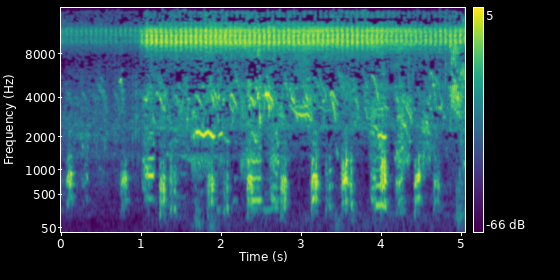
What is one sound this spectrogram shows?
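Chicks peep loudly and rapidly.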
